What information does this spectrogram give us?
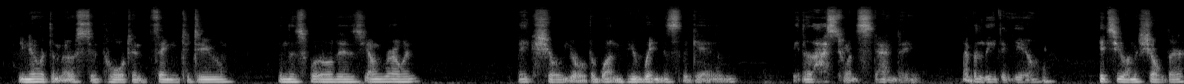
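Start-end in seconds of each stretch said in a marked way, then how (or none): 0.2-10.4 hushed, half-whispered character voice. Voicing a character who leans over to a player: half-whispering in character. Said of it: "he whispers into your ear".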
